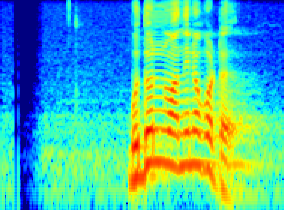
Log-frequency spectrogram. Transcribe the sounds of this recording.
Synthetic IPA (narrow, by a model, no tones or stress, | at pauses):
bud̪ʱunʋɐnd̪inokoʈːɨ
